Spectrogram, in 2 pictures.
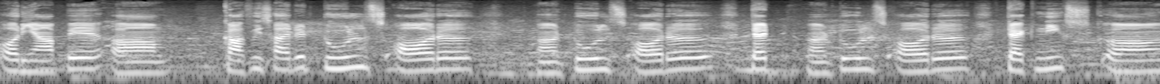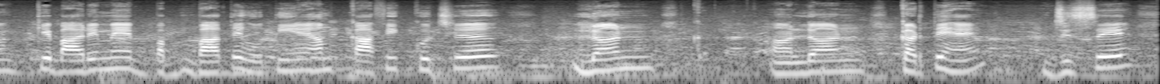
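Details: Adult man who stammers, a stammering-association member taking part in its weekend training, who says stammering is not cured and he still stammers; word repetitions heard; stuttering (stammering).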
